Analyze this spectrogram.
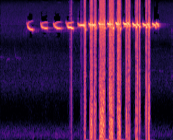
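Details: Golden-crowned Kinglet song, sung from high in the canopy at dawn: four or five very high, thin, slurred notes, then a quicker burst of sharp, harsher notes that speeds up toward the end, like a bouncing ball.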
